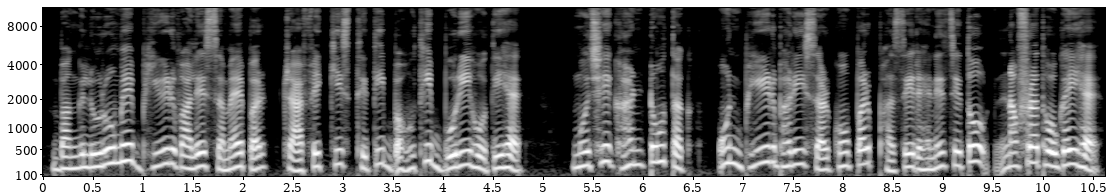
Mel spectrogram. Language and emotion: Hindi, disgusted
